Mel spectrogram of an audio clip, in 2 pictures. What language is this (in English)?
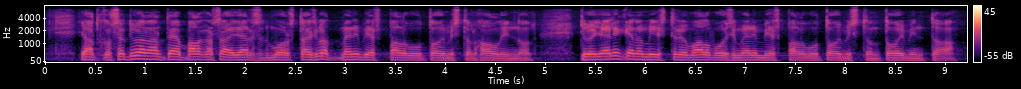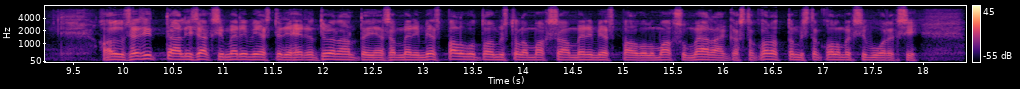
Finnish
